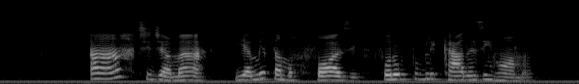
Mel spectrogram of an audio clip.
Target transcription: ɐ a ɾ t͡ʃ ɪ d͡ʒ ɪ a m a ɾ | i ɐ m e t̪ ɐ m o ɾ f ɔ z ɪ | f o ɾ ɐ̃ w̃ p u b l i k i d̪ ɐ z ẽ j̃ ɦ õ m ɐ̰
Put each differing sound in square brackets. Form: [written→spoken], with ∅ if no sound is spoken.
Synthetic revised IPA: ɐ a ɾ t͡ʃ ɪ d͡ʒ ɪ a m a ɾ | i ɐ m e t̪ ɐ m o ɾ f ɔ z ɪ | f o ɾ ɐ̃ w̃ p u b l i k [i→a] d̪ ɐ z ẽ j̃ ɦ õ m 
